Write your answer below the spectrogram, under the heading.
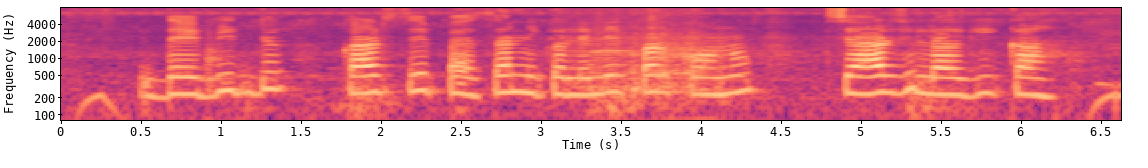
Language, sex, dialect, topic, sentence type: Bhojpuri, female, Western, banking, question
